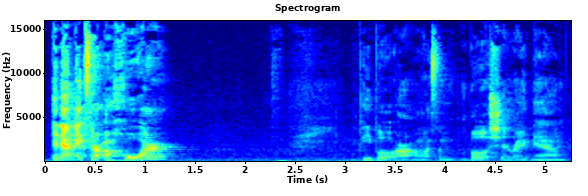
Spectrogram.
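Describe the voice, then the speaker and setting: A woman's voice: extremely low pitch, big pitch swings, a little slow, sharp tone, slight background noise. A woman giving a casual, opinionated commentary rant, blunt, profane and indignant, reading comments aloud and repeating phrases for emphasis. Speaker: online commentator reacting to viewer comments. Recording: echoey, roomy sound.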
